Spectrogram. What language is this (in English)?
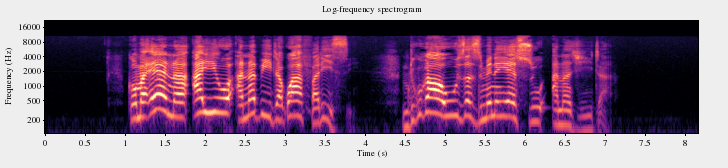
Nyanja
